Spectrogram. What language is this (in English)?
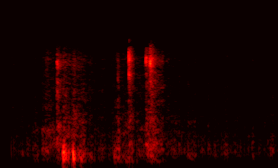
Chinese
